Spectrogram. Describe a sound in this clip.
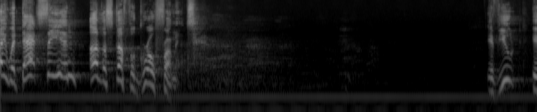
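A man preaches forcefully into a microphone in a large echoing hall.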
